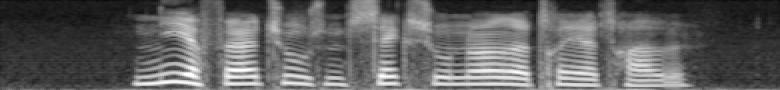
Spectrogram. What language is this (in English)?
Danish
